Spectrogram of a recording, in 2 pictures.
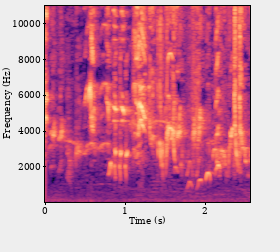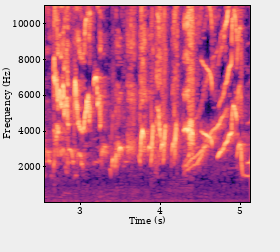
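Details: Loud Oriental magpie-robin song meant to rouse competition birds: quick high chirps and twisting whistles, a few descending notes near the middle, continuous varied phrasing over a low steady hum.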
